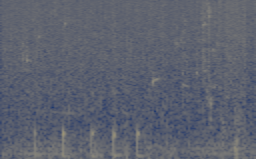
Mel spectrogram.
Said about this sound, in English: I'm going to take a little sip of water for you.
